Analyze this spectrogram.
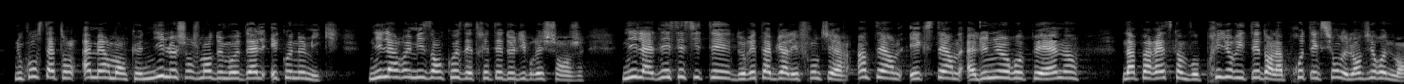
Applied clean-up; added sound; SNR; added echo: none; none; none; none.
